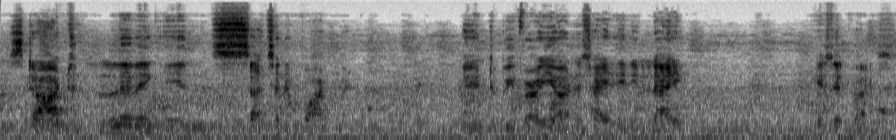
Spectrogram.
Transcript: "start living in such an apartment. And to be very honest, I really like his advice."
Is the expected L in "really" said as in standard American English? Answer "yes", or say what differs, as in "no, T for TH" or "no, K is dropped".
no, N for L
